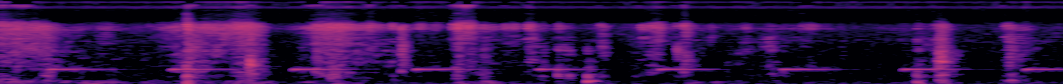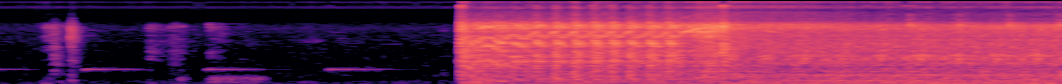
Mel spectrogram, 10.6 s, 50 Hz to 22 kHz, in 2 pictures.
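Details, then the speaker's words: 2018 GMC Sierra 3500 L5P Duramax diesel right after fuel filter change, lift pump primed about 30 s: door chime ticks, engine fires instantly into a loud even idle, no misses or hunting, no leaks; in-tank pump running; normal start and idle. "We'll let the truck run for a few minutes. You can hear the pump running here in the tank. It's pretty loud, but you probably can't hear it over the rest of the truck."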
